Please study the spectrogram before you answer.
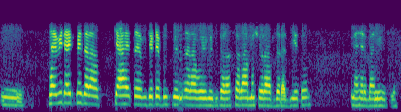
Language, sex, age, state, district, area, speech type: Urdu, female, 18-30, Telangana, Hyderabad, urban, conversation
